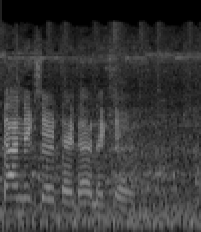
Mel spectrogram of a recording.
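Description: People shouting and chanting aboard a moving motorboat, over the steady low rumble of the boat under way with wind and water rush. The voices drop away about two-thirds of the way through, leaving the rumble and rush.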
